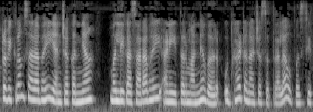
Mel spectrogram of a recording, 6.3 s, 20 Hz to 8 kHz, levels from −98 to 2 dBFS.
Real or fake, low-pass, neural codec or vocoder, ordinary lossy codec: real; none; none; none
